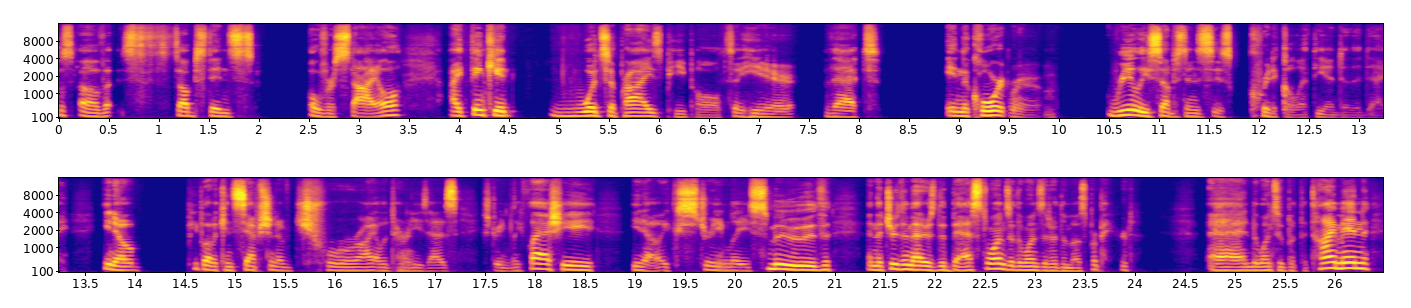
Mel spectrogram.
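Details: Adult man who has stuttered since childhood and describes a strong stutter with blocks; finding: stuttering.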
